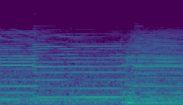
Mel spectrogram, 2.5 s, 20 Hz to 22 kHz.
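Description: PRS SE Custom 24 electric guitar being tuned: single strings plucked and left to ring one after another. A higher note comes in about half a second in, and a low string near the end.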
